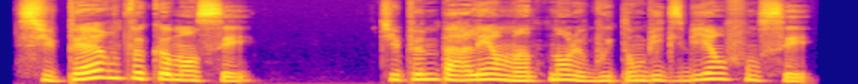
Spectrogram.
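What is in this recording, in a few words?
wake up skipped French; Bixby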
